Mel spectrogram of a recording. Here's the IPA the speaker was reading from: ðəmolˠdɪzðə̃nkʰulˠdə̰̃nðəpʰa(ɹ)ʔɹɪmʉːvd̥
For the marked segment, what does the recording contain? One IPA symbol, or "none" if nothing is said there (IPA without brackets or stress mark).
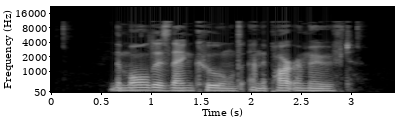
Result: ɹ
